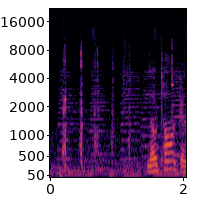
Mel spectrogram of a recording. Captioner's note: laughing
